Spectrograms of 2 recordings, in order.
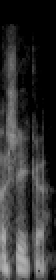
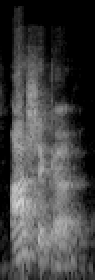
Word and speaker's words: Ashika: And she just told me how to pronounce her name. Is it It's not Ashika. That's the wrong way to say it. Yes. How do you pronounce it? Ashika.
